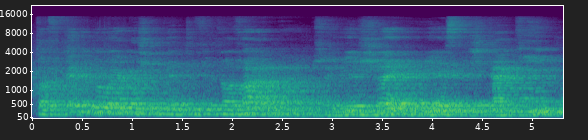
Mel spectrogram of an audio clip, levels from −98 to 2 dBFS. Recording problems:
room echo; strong; dies away in 2.6 s
off-mic speech; far
murmuring crowd; faint; throughout; 20 dB below the speech

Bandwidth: 14.5 kHz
